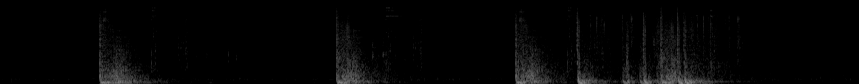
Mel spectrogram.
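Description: Rifle shots crack loudly, several in quick bursts.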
